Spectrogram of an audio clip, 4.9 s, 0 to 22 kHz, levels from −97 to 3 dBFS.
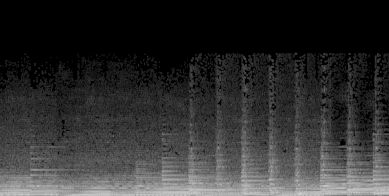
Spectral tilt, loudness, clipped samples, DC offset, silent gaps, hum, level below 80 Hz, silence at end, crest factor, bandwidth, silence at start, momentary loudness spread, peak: -7.5 dB/octave; -21 LUFS; under 0.1%; under 0.1%; none; none; -54 dBFS; 0 s; 14 dB; 12.5 kHz; 0 s; 4 LU; -6 dBFS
